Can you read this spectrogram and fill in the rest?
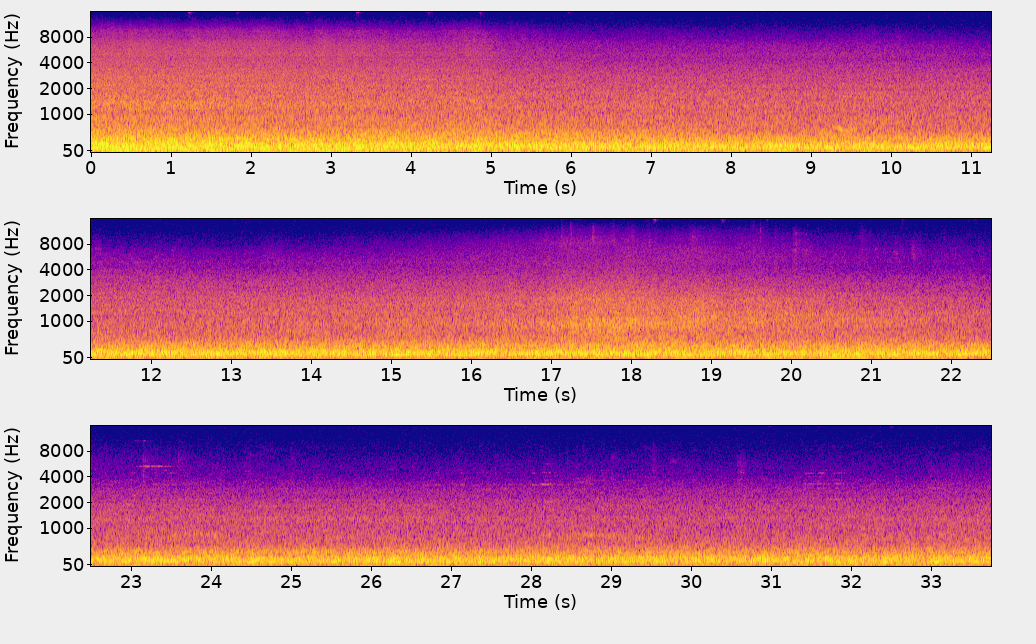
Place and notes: Köln, Hans-Böckler-Platz
night ambience, pedestrians, bikers, cars and trains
